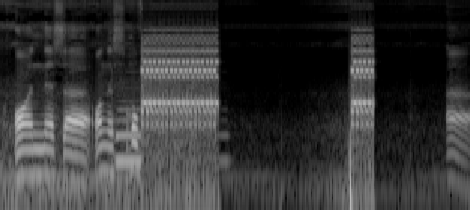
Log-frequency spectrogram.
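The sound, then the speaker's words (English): A phone rings with an incoming call: a bright, steady ringtone burst of about a second, then a much shorter second ring, with a man talking before and after the rings. “So that's my phone call that I got to take one of the kids to work.”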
